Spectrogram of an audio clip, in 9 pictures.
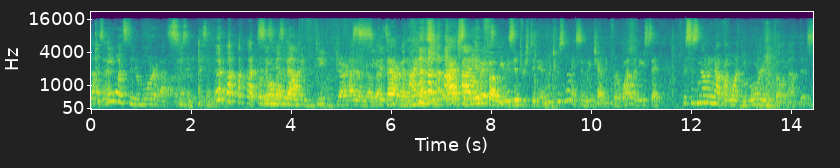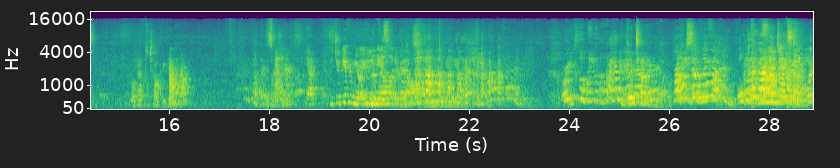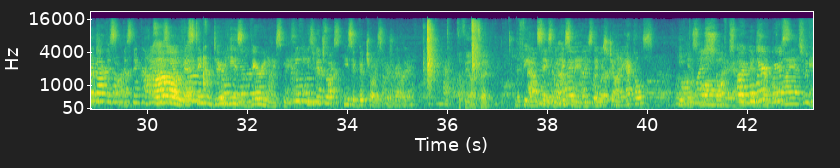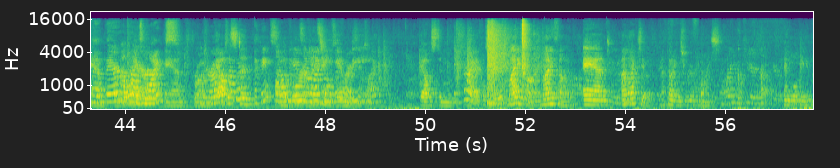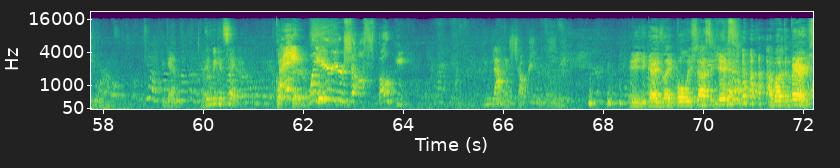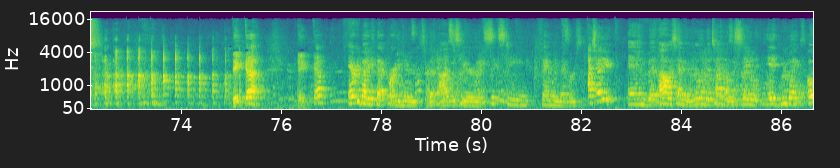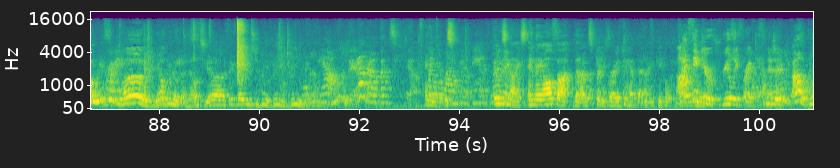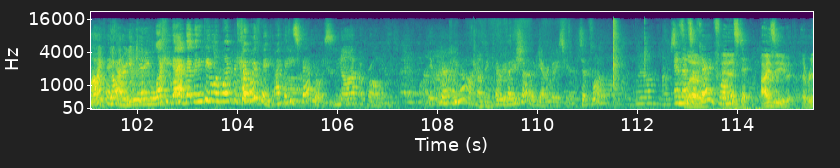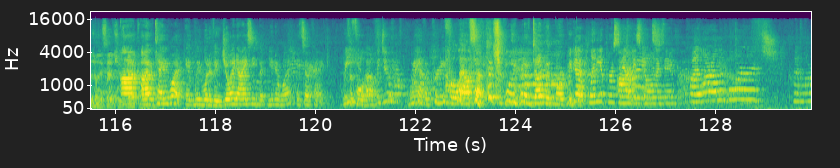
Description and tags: sanmiguel house chatter02
Lots of people talking in a house in San Miguel de Allende, MX
talking, speech, voices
